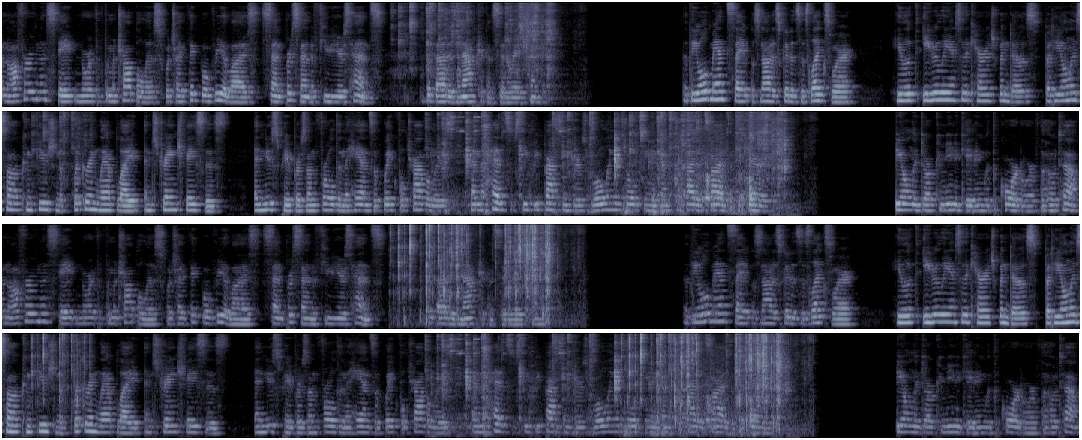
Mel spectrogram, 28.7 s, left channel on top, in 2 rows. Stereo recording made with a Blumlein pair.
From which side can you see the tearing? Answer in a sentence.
You can hear the tearing on the right.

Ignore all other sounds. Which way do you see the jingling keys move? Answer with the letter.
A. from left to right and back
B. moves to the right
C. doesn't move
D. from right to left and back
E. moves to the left
E.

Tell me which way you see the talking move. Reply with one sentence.
You can hear the talking go right and come back.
